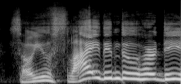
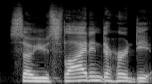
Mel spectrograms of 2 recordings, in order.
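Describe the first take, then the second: First: It is said in an imitated, put-on voice. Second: It is read in the speaker's ordinary voice.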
